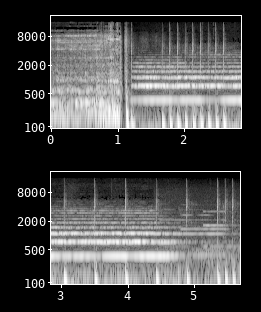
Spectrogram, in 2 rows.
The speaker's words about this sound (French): Attention, le premier TGV 607 en provenance de Paris est annoncé. TGV, très grande vitesse, TGV.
